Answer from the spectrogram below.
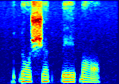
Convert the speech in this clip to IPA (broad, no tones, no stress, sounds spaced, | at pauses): ɗ ɔ ʃ ɜ k͡p e ɓ ɒ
